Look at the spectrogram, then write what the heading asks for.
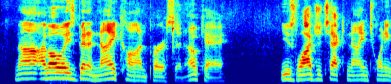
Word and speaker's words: Nikon: It's Nikon. Like it's like Nike. Do you call it Nikke? Is that a Nike? I say it like Nintendo. Nickon.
